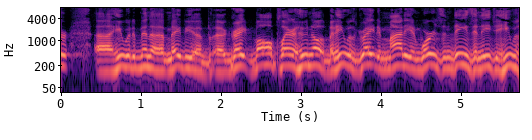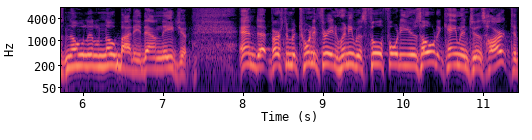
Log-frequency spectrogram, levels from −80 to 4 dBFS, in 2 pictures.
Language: English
